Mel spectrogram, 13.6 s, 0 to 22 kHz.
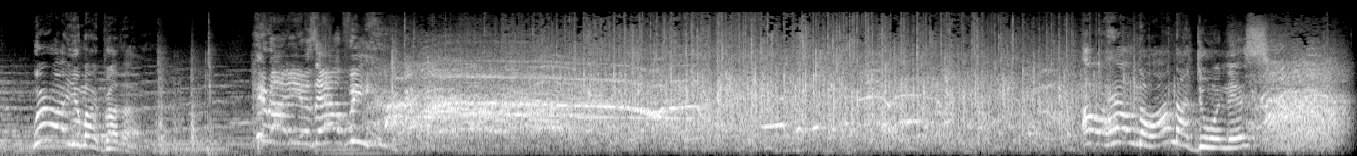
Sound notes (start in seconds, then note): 3.7 cheers And Applause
